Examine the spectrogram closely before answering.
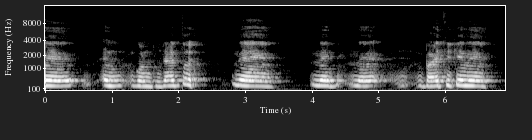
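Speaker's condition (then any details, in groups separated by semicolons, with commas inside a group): Cerebral palsy; spasticity, involuntary movements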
